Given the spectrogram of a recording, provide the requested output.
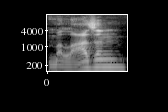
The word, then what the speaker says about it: Malazan: but apparently the author Steven Ericson emphasizes the second like Malazin Book of the Fallen.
